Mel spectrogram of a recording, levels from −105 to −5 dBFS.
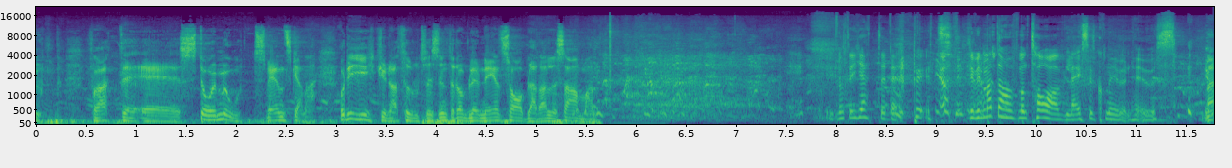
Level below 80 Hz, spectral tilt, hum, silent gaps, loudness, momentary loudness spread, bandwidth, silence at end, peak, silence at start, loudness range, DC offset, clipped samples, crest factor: -46 dBFS; -2.5 dB/octave; none; none; -28 LUFS; 10 LU; 18 kHz; 0 s; -6 dBFS; 0 s; 5 LU; under 0.1%; under 0.1%; 24 dB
